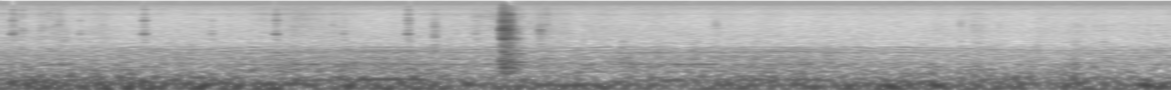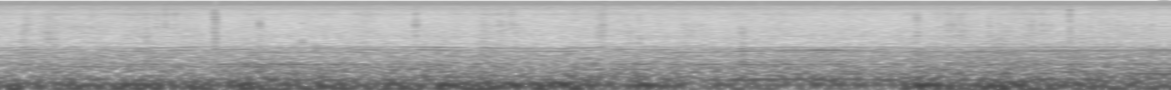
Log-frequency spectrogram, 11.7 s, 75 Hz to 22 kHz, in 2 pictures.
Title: Road test drive in 2015 Mercedes S600 with whining noise between idle and 2000 rpm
